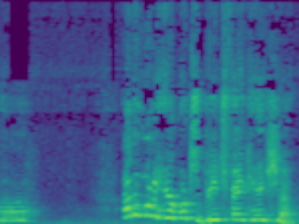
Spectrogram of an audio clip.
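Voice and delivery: high, loud pretend outburst; hammed-up, high-pitched complaint; mock jealous yell. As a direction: wail it in playful protest. Mock jealous outburst, then just kidding.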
